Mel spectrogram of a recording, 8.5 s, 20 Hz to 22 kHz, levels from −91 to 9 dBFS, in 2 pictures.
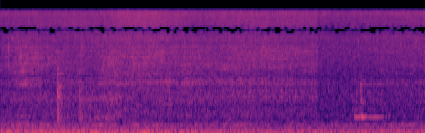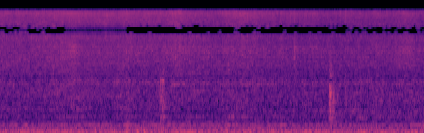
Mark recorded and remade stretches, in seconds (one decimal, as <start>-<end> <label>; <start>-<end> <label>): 0.0-4.9 recorded; 4.9-5.5 remade; 5.5-8.5 recorded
